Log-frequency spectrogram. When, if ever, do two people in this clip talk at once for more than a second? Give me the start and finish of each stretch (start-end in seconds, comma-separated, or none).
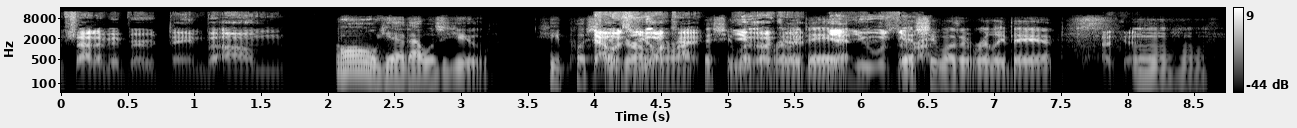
4.0-6.6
